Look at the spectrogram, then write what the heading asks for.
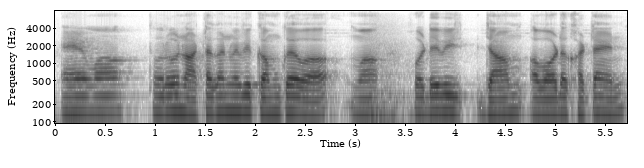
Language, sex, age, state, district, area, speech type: Sindhi, male, 18-30, Maharashtra, Thane, urban, spontaneous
